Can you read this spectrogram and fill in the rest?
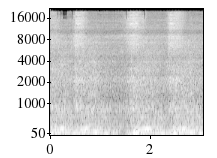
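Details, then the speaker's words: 1966 car, previously spitting, sputtering and dying from a carburetor float needle stuck open; after freeing the needle it fires after a couple of spits and runs steadily, healthy, no fuel leaks. "okay well after a little a couple of little spits and sputters it did fire up and run it is running"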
